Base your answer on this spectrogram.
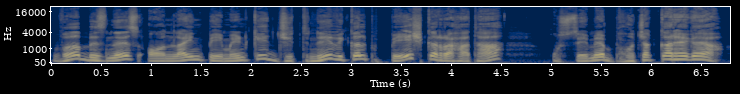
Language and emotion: Hindi, surprised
